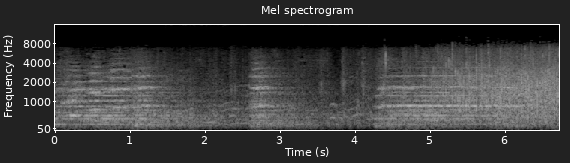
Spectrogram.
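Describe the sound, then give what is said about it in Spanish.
A large crowd in Jaén applauds as the procession float of the Christ is lifted, in a dense, continuous wash of clapping that dips briefly, then swells back up louder and fuller toward the end. “Y el pueblo de Jaén que responde con este aplauso.”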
